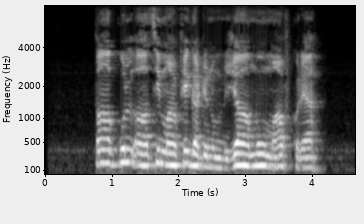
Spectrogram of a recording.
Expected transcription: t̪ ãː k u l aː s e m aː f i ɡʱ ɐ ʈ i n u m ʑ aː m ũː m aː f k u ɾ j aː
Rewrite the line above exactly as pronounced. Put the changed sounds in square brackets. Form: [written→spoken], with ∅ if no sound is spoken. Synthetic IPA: t̪ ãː k u l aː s [e→i] m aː f i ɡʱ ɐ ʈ i n u m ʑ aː m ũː m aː f k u ɾ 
